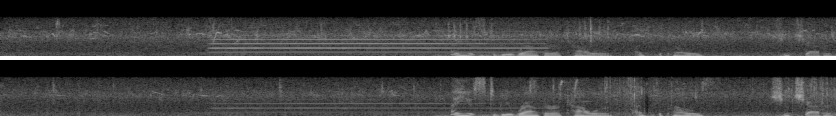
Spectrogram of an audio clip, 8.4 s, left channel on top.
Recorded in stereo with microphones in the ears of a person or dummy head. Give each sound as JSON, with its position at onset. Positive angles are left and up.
{"t": 2.0, "sound": "a flute", "side_deg": 40}
{"t": 4.5, "sound": "a woman speaking", "side_deg": -50}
